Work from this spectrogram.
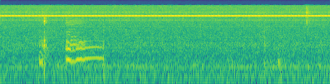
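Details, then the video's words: Domestic cat talking to birds, giving one short thin call followed by a drawn-out, wavering, slightly rising mew of about half a second, then quiet room hiss with faint clicks. "My cat talking to the birds"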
